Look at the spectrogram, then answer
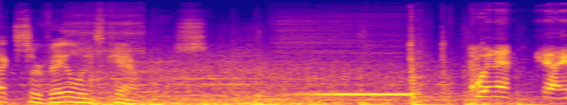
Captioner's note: phone ringing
